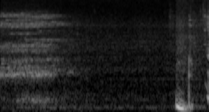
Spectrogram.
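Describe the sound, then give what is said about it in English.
A breathy, drawn-out yawn that trails off into quiet, followed by a short, low throaty grunt or throat-clearing sound near the end. “Oh, yawning.”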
